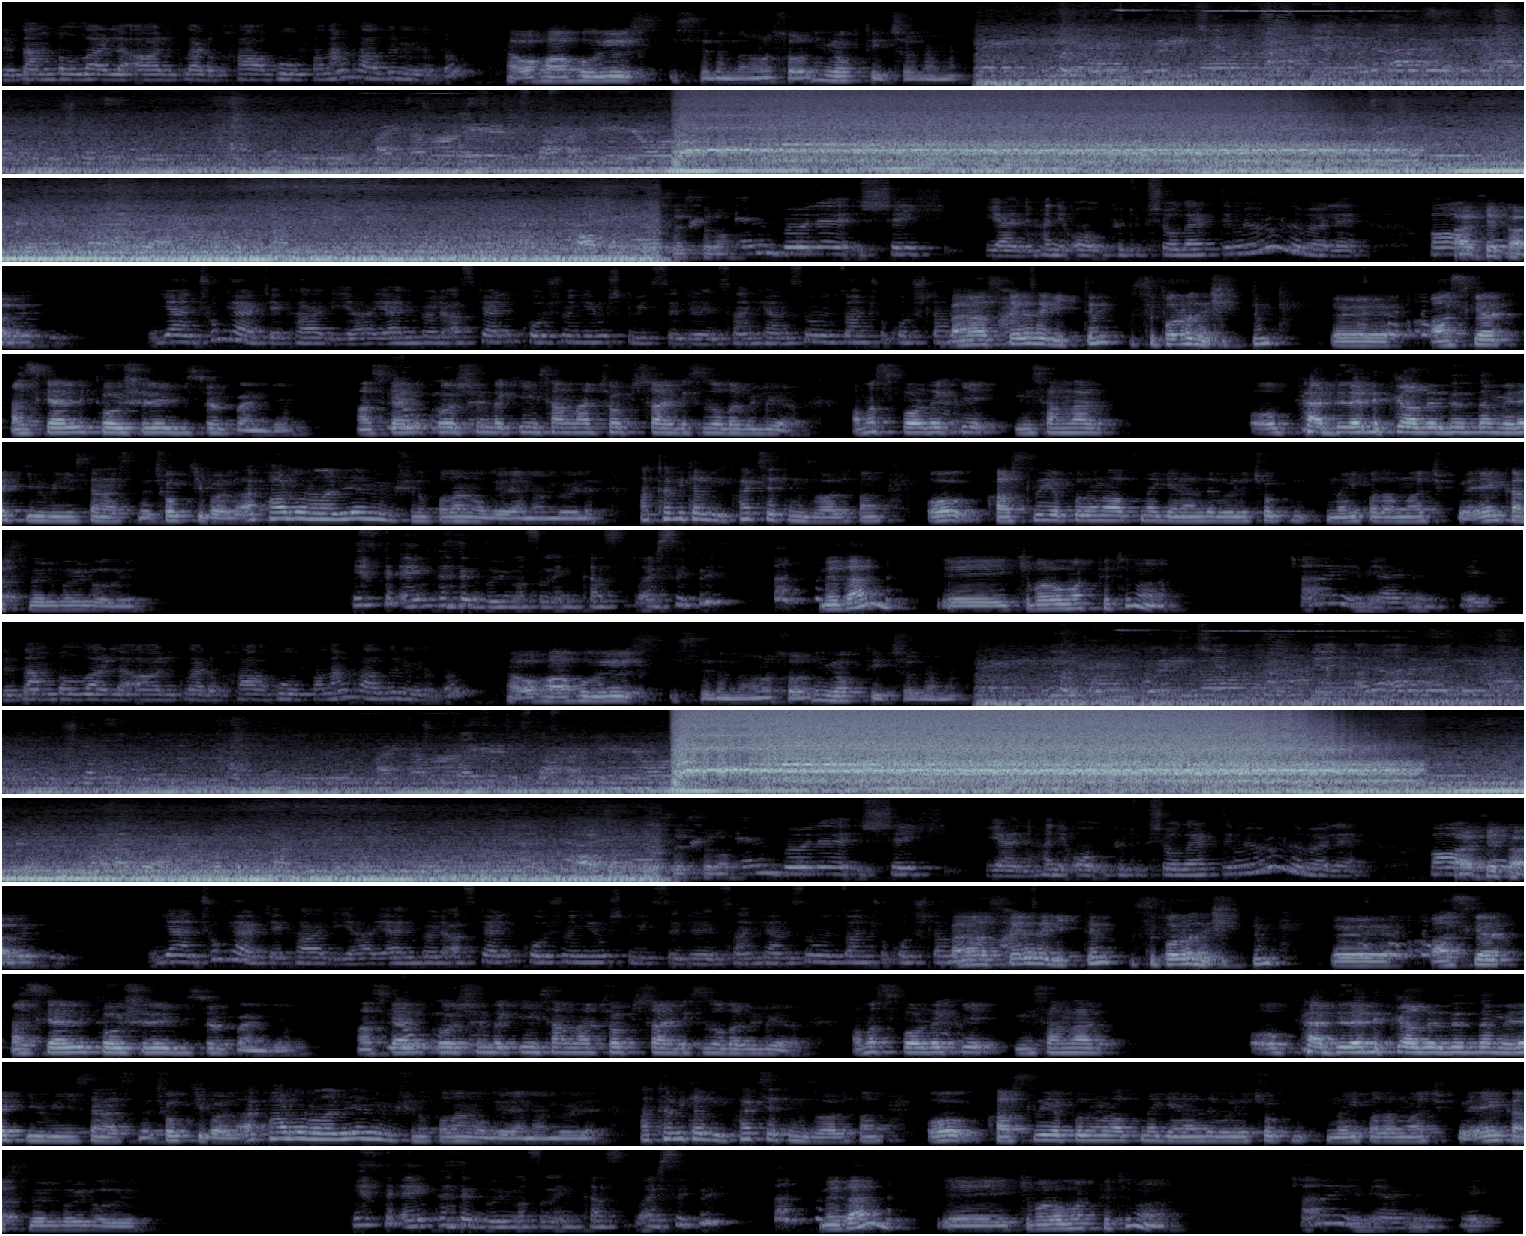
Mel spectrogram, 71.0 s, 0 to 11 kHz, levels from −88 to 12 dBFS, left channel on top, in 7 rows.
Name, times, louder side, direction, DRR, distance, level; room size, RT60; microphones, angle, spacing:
voice 1, 0.0-3.1 3.9-4.3 6.9-12.5 12.9-15.6 23.6-24.3 24.6-26.6 26.8-29.3 29.8-30.7 31.4-37.3 39.5-39.8 43.1-43.9 46.8-47.2 63.2-65.7 66.0-66.2 69.5-70.7, equal, 50° left, 3 dB, 5.3 m, -46 dB
voice 2, 3.4-6.4 16.2-17.2 17.5-18.4 18.7-19.7 20.4-23.0 23.7-25.1 30.0-30.6 36.7-38.9 39.3-42.5 43.0-45.9 46.3-48.0 48.9-54.7 55.0-61.8 66.3-66.8 67.2-68.6, equal, 35° left, 3 dB, 1.8 m, -37 dB
sound 1, 6.5-24.7, left 2 dB, 85° left, 1.2 m, -30 dB
sound 2, 14.6-19.6, right 7 dB, 50° right, 0.6 m, -20 dB
16.0 x 10.0 x 3.2 m, 0.28 s
head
